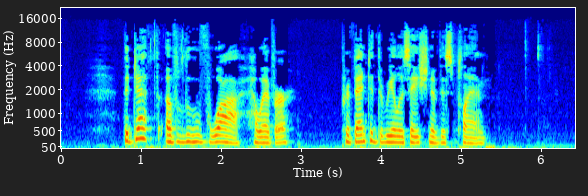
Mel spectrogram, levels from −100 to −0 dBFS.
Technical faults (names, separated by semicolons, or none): none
